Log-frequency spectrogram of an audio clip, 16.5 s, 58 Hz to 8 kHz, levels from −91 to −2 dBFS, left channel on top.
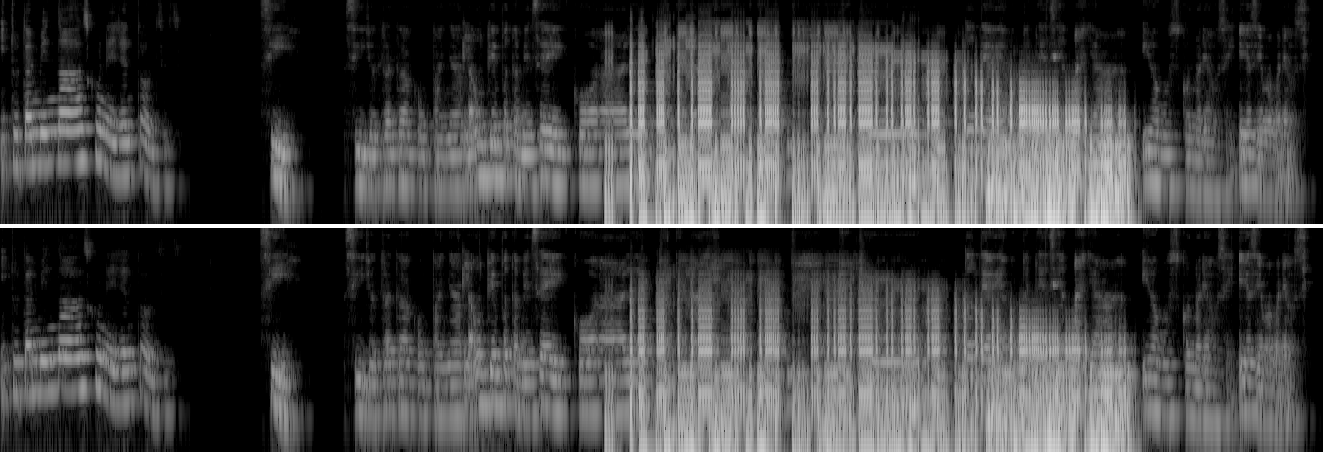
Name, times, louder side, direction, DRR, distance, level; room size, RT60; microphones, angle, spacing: voice 1, 0.0-2.1 9.8-10.3, left 2 dB, 40° left, 1.5 m, -44 dB
voice 2, 3.3-3.7 4.3-9.0 9.9-11.6 12.0-16.3, left 2 dB, 40° right, 3.5 m, -45 dB
sound 1, 7.6-14.2, left 4 dB, 75° left, 0.5 m, -27 dB
10.0 x 7.6 x 5.5 m
head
